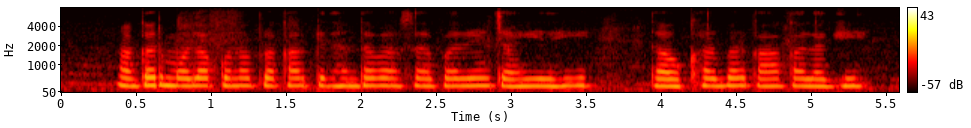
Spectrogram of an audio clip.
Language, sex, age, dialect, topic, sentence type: Chhattisgarhi, female, 25-30, Western/Budati/Khatahi, banking, question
